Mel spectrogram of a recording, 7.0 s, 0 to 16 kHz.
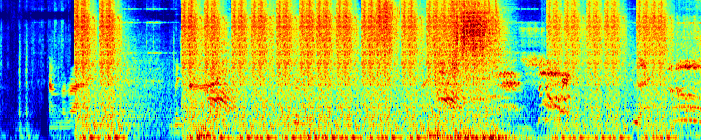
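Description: Rapid automatic gunfire from the Silver ARX16 rifle in the shooter game XSHOT, sustained bursts that are loud and dense, broken by a brief pause near the middle, with excited talk underneath.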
